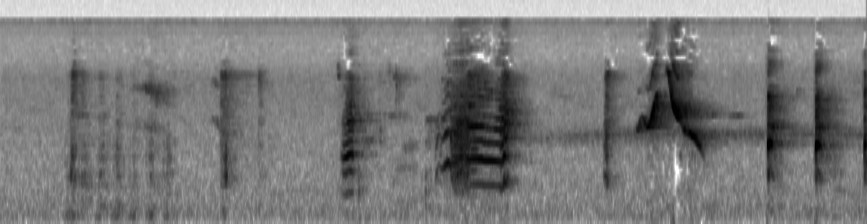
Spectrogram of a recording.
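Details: Mixed song of a male superb lyrebird, one of two at Lookout Point, New England National Park: faint chips, then a buzzy stacked rattle, a swooping whistle and sharp clicking notes.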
